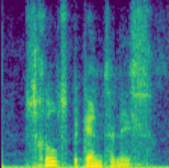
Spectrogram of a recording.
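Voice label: "schuldbekentenis", Dutch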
